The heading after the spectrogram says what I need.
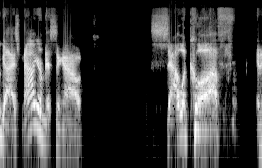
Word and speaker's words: Sowah: now you're missing out, sour cough, and it's spelled SOWAH. It's really sour. It's like exactly how I say it.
